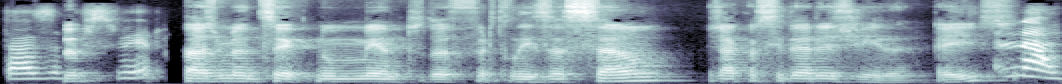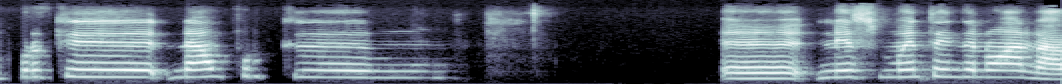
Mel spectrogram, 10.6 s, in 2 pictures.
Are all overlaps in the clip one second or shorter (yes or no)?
yes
